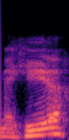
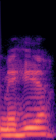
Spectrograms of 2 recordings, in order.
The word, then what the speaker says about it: Mejia: should have established Mindy your last name Mahia I'm assuming yes is it Mahia thank God uh I always blow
